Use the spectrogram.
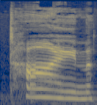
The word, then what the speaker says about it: TIJN: It's not on their website, but it is in fact pronounced TIJN.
